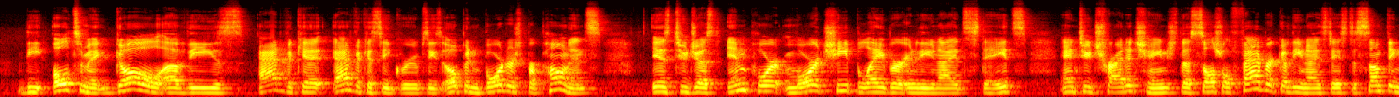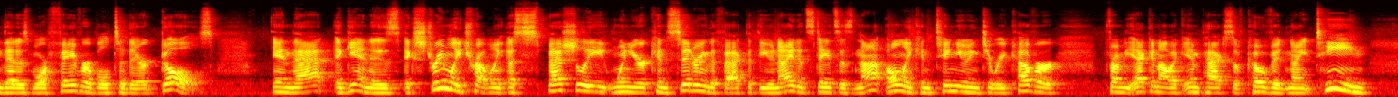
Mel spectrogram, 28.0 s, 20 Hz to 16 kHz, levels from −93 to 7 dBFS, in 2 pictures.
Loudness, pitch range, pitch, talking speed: -14 LUFS, 135-165 Hz, 145 Hz, 155 wpm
